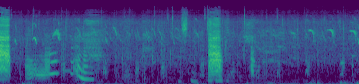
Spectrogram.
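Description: Chickens clucking and calling, with two short, loud squawks, one at the start and one about four seconds in, and short high cheeps throughout.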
